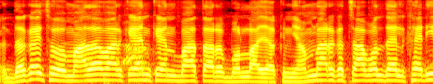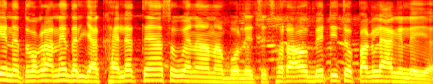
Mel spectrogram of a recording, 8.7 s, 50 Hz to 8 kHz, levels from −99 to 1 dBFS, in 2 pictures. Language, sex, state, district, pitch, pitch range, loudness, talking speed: Maithili, male, Bihar, Madhepura, 175 Hz, 160-195 Hz, -12 LUFS, 220 wpm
